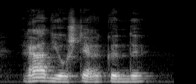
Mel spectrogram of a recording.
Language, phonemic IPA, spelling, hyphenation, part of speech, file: Dutch, /ˈraː.di.oːˌstɛ.rə(n).kʏn.də/, radiosterrenkunde, ra‧dio‧ster‧ren‧kun‧de, noun, Nl-radiosterrenkunde.ogg
- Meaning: radio astronomy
